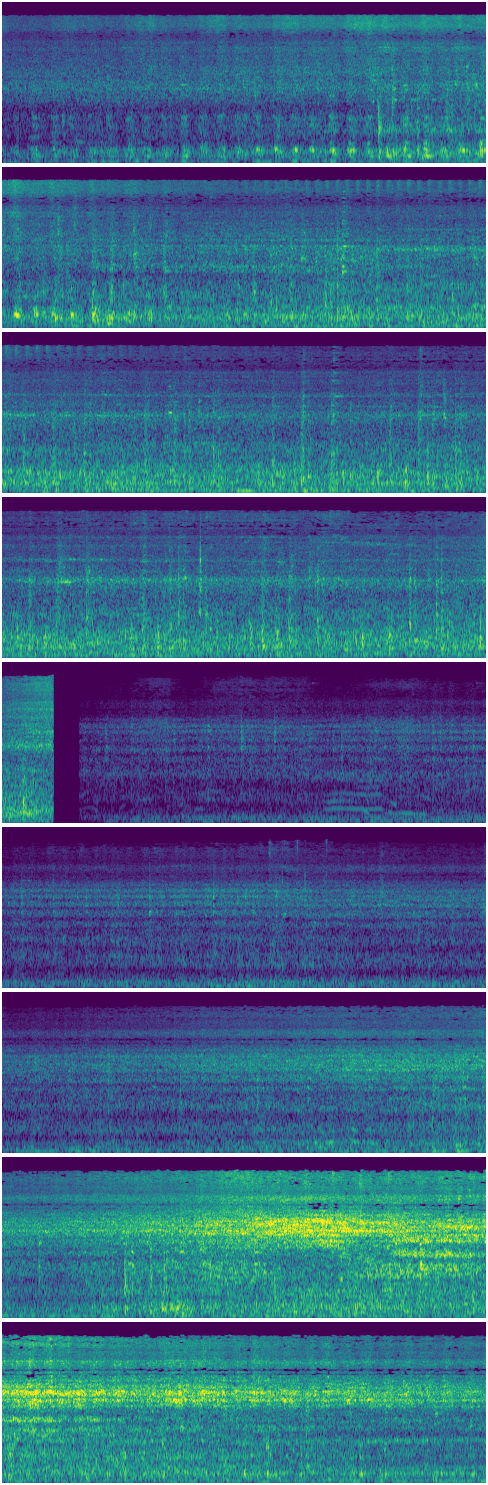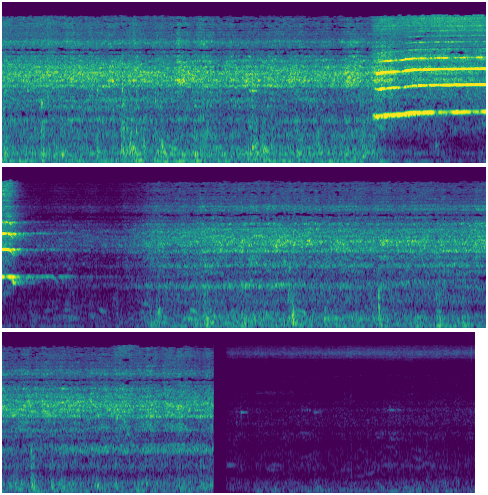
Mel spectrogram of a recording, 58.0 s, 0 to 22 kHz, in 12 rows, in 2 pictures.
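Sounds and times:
steam locomotive passing: 0.0 - 57.9
steam whistle blast: 47.2 - 49.2.

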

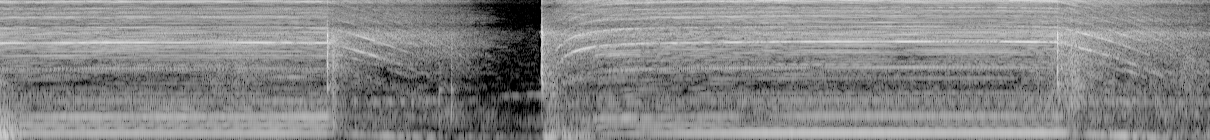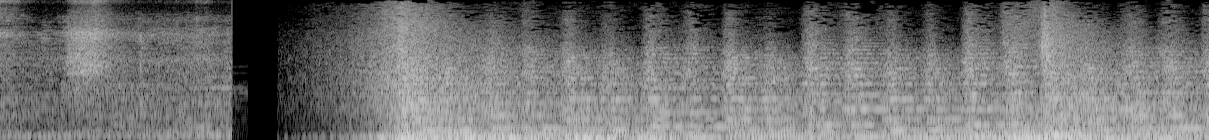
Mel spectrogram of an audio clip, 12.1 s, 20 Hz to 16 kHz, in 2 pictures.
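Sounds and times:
electric grass trimmer motor whining: 0.0 - 6.2.

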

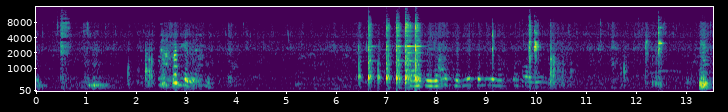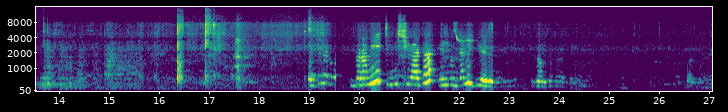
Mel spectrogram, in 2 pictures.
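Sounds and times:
faint sizzle: 0.0 - 27.0
metal spatula scraping a pot: 13.2 - 19.4.

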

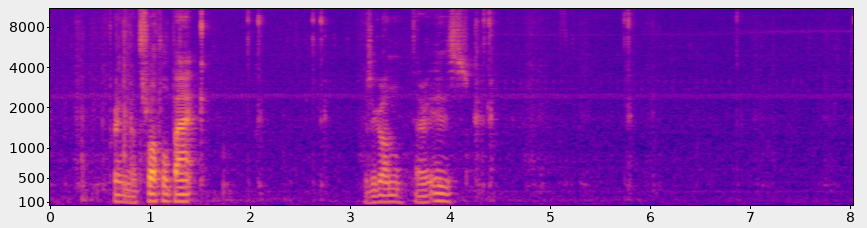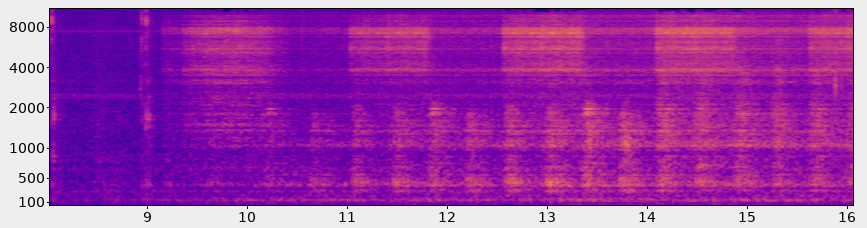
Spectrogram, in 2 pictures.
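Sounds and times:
steam hissing from speaker: 9.2 - 16.0
steam locomotive chuffs: 9.2 - 16.0.

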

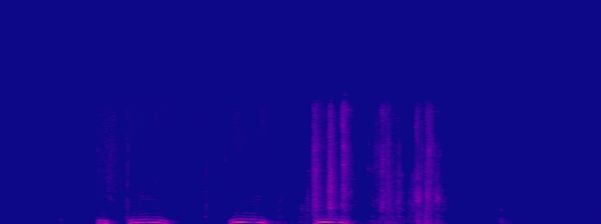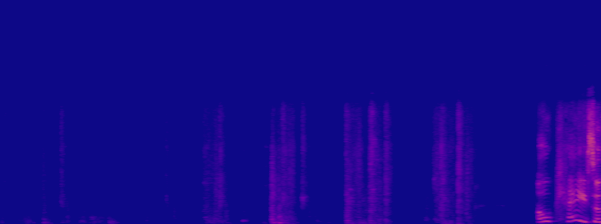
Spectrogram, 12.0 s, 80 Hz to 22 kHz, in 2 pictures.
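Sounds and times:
owl hooting: 0.9 - 3.6.

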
